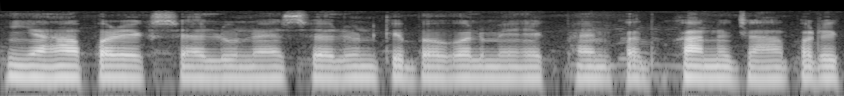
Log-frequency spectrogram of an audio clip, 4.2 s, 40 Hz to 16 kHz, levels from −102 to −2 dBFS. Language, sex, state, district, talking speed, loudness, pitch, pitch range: Hindi, male, Bihar, West Champaran, 240 wpm, -23 LUFS, 125 Hz, 125-130 Hz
